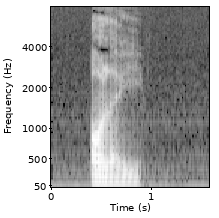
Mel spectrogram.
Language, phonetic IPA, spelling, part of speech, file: Polish, [ˈɔlɛj], olej, noun / verb, Pl-olej.ogg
